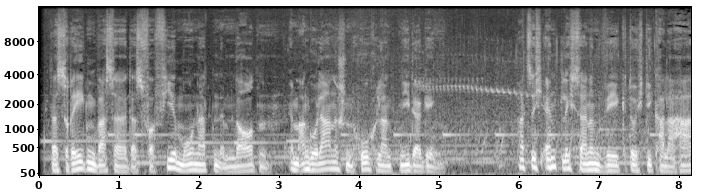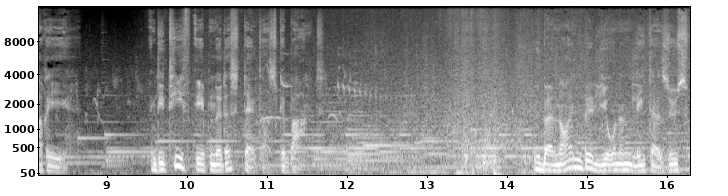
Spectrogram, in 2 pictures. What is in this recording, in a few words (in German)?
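kommentar überleben im paradies; bbc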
